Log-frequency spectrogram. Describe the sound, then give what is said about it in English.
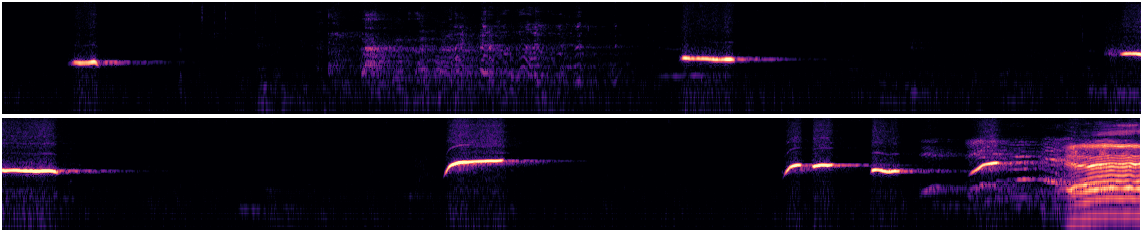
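Someone whistles a tune one note at a time: clear, clean tones separated by long pauses, some sliding upward, with the final notes coming quicker and slightly higher. Faint background rustle between notes. “Maybe I'm just going to whistle just a note at a time and yell out loud enough for these deaf ears to actually hear when you understand what the song is.”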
